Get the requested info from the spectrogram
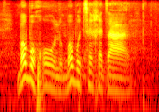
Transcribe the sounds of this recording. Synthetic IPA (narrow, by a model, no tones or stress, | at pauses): bobʊχʊlʊbobʊt͡sʰɪχet͡saːŋ̩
